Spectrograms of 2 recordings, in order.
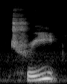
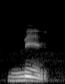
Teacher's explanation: you don't say either of the t's at the end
